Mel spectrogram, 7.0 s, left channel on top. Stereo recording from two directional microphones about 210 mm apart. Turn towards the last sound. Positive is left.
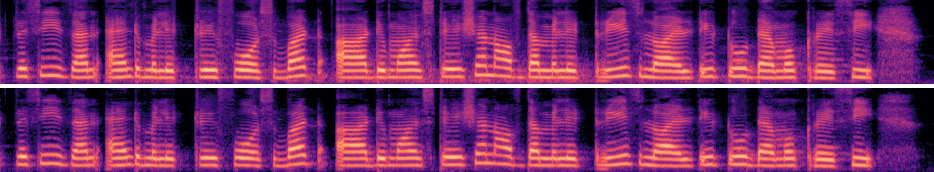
turn(degrees=0)  # may be behind; listen again after turning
